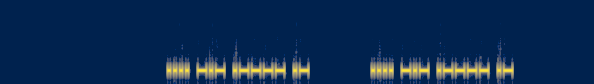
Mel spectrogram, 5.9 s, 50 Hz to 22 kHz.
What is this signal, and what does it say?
Morse code, heard as a keyed tone, about 37 wpm, 700 Hz. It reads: HK1A HK1A
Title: DXCC-100 Call Signs - 4 Characters - Repeated 2x - 40wpm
